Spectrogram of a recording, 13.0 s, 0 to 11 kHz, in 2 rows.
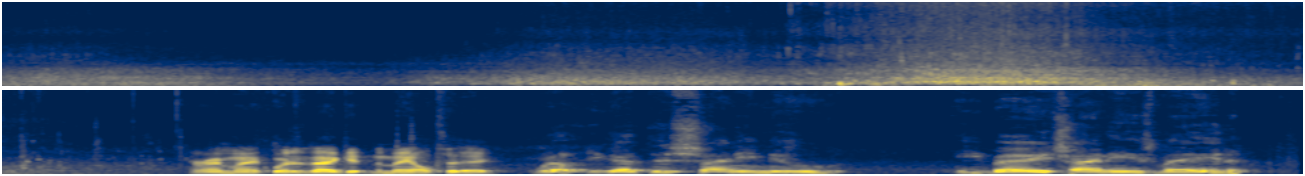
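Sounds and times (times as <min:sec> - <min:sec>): small waves washing onto shore: 0:00.0 - 0:07.5.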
